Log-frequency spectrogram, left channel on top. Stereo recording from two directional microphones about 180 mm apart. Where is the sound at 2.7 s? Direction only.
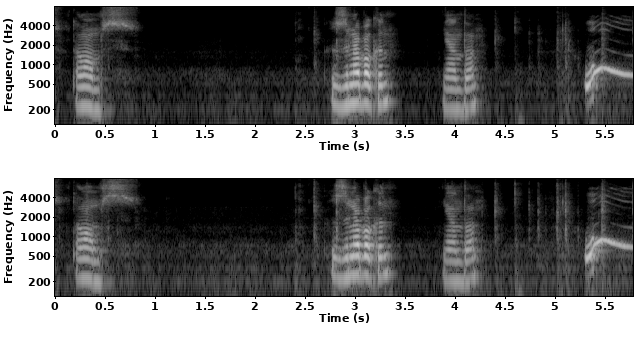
30° left (ahead or behind).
